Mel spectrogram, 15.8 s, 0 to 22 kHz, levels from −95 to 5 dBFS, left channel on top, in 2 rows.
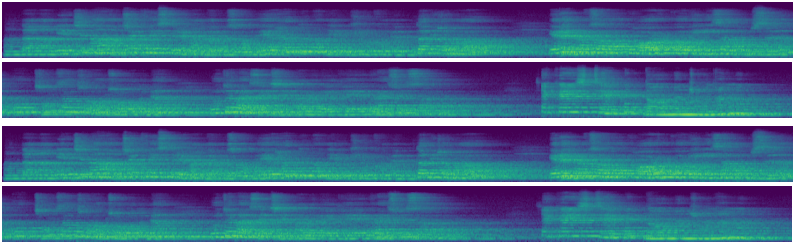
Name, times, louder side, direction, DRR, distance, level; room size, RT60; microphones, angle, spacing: voice 1, 0.0-4.8 5.5-12.4, equal, 5° right, -12 dB, 1.6 m, -28 dB
sound 1, 8.6-12.0, right 5 dB, 90° right, 0.6 m, -38 dB
voice 2, 13.3-15.3, left 2 dB, 55° left, -4 dB, 1.8 m, -27 dB
10.5 x 6.6 x 3.5 m, 2.7 s
head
